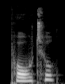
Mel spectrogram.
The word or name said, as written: porto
